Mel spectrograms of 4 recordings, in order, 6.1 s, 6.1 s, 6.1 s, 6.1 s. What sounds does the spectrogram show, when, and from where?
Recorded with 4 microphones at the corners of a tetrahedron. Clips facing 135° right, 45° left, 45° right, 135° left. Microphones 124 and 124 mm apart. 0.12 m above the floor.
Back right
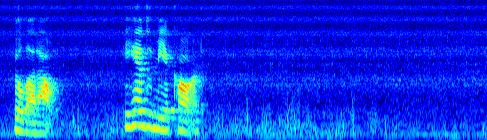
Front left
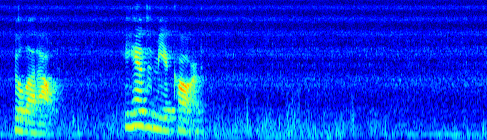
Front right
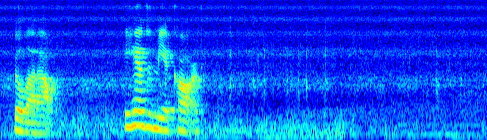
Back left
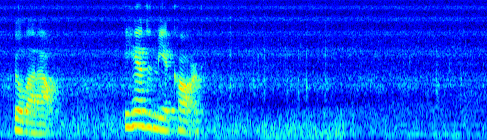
0.2 s a woman speaking: 130° right, 1.1 m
